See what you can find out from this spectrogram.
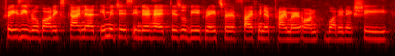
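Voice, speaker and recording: A woman's voice: medium pitch, little pitch movement, fairly quick, a little hiss or hum. A woman in her twenties from the Netherlands, giving a casual, upbeat meetup talk to a full room, with lots of "like" and "um". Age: 20s. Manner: upbeat, chatty, many fillers like "like" and "um". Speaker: meetup speaker. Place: full room with a live audience.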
